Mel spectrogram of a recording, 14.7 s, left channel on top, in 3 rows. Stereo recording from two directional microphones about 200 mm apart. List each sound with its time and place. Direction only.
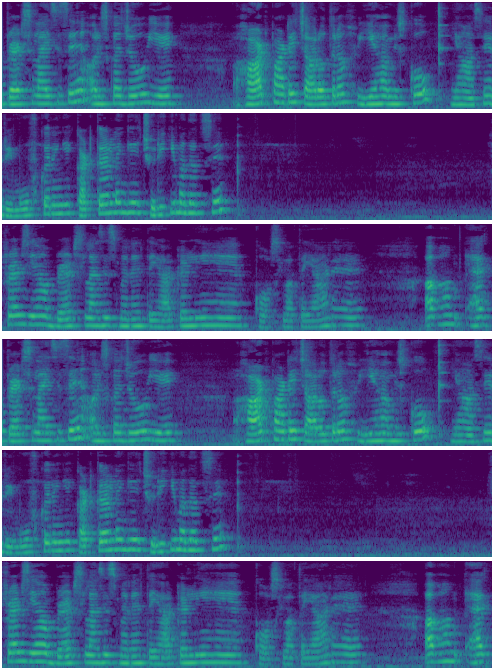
0.0 s speech: 45° left (ahead or behind)
9.8 s speech: 5° left (ahead or behind)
